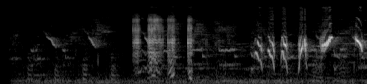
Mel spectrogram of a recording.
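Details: Green leafbird (cucak ijo) song used to get untrained birds answering. Soft chirps open, then loud clicky bursts and quick rising whistles that grow louder toward the end.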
